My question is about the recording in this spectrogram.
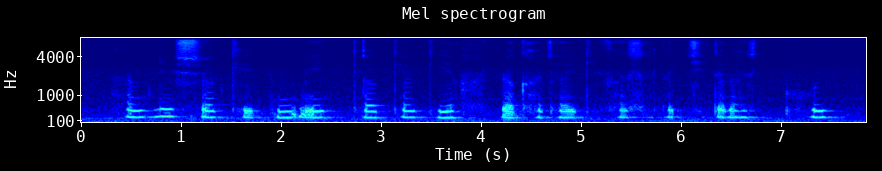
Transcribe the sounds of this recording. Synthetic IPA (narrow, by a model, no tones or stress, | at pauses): həmnesɐbkʰeːt̪mẽkjakjakijaɾɐ̰kʰad͡ʒaːeɡi̥fɛsələtːʃʰi̥t̪ɐɾəhoːi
